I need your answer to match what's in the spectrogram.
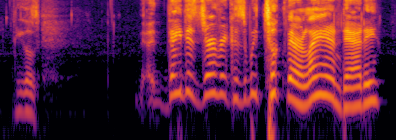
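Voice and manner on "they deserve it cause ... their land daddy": very loud, high, frustrated emotional outburst. Retelling an argument, quoting the daughter: imitating a frustrated emotional outburst. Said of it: "has this emotional outburst".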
